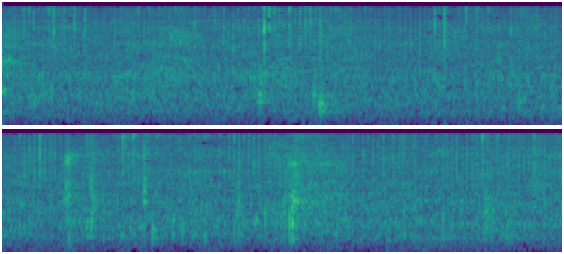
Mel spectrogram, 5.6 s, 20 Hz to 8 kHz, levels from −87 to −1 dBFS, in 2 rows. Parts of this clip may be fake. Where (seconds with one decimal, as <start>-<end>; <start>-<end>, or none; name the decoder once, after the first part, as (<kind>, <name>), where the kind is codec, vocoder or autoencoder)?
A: 0.0-5.6 (codec, DAC)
